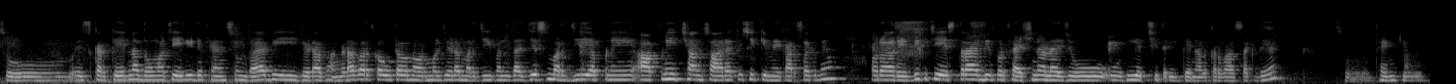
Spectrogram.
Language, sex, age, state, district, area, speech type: Punjabi, female, 30-45, Punjab, Muktsar, urban, spontaneous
